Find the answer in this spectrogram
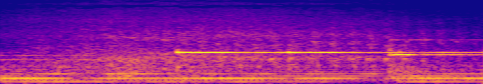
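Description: A gentle ocean wave swelling and washing in, under soft ambient music. About a second in, a high sustained note enters sharply.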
